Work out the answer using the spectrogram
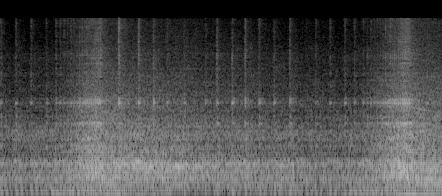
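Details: Two-stroke scooter during carburettor idle-screw adjustment, screw turned well in, no throttle: steady light buzzing with ticking, engine holding idle on its own; normal idle.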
